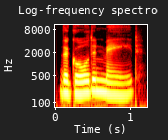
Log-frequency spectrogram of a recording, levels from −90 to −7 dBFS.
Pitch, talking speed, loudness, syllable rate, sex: 175 Hz, 145 wpm, -16 LUFS, 3.7 syllables/s, female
